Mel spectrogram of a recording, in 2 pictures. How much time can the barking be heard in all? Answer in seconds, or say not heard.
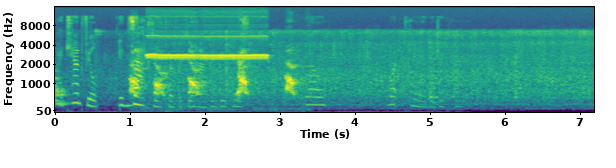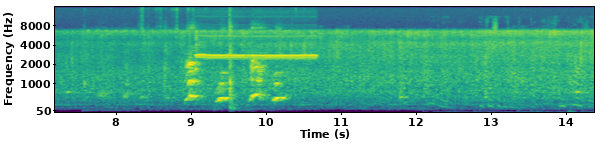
5 s.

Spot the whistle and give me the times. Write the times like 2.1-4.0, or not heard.
1.2-2.9, 9.1-10.8.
